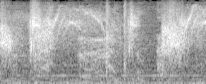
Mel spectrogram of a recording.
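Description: Cartoon whoosh and whip-crack sound effects of a fighter darting through the air at high speed, several sharp swishes in quick succession.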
